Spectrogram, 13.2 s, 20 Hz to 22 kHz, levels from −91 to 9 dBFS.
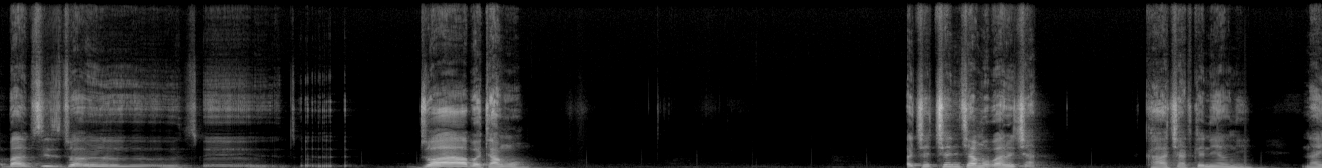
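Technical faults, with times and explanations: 12.44 s, chunks out of order: one roughly 5.3 ms slice of speech plays one slot late, after the slice that should follow it. The three hard joins give a brief jumbled moment. A waveform shows abrupt discontinuities, and a spectrogram shows thin vertical broadband lines.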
